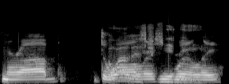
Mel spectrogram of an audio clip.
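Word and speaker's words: Merab Dvalishvili: No, the V's are pronounced like W's. We're I learned this, you know, somewhat recently, but yeah, it's it's Morab Dwish Willy.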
